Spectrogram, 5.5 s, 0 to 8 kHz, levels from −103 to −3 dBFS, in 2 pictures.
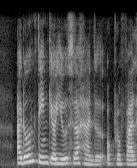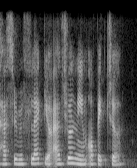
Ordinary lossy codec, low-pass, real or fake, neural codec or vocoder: none; 7.2 kHz; fake; codec, 16 kHz, 8 kbps, FunCodec, trained on LibriTTS, 25 frames a second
